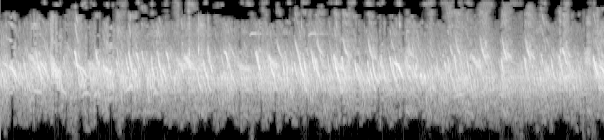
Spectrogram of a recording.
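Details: Daytime chatter of a purple martin colony in the migration season, a steady wash of rapid chirps, creaks and rolling gurgles from many overlapping birds with no gaps.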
